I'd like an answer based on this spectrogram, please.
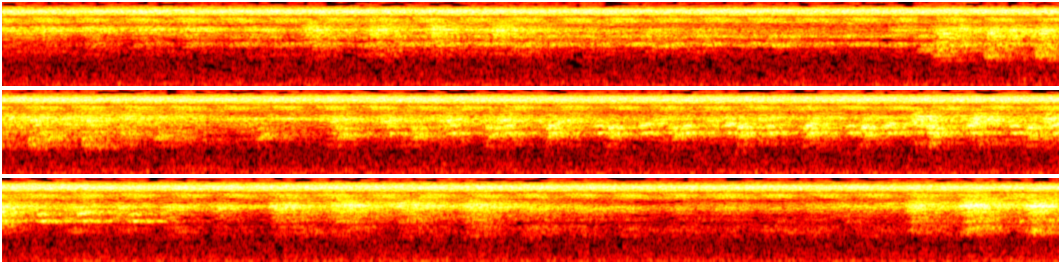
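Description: Insect chorus: a steady high shrill drone, with a lower pulsing trill that swells about three seconds in and fades again near the end.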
